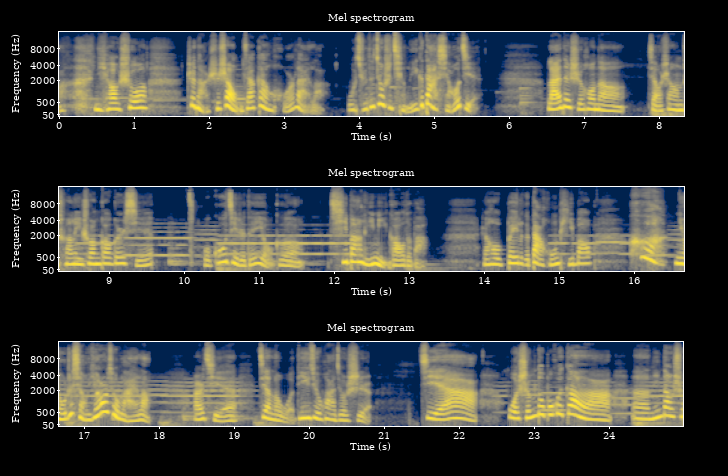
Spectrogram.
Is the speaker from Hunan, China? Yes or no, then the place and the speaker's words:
yes; Hunan, China; 我们一家子都是从湖南来的，当然在这边住了很多年了，但实际上我们全家人还是都爱吃辣的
